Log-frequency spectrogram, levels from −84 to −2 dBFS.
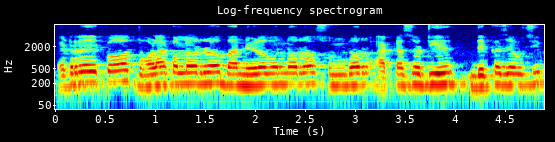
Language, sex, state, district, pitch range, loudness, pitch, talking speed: Odia, male, Odisha, Nuapada, 175-195 Hz, -14 LUFS, 185 Hz, 120 wpm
